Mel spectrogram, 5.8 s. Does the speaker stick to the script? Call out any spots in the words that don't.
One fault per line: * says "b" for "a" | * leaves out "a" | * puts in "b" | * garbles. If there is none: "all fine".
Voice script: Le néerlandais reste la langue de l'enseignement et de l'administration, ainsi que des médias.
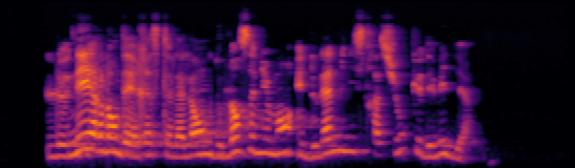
* leaves out "ainsi"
